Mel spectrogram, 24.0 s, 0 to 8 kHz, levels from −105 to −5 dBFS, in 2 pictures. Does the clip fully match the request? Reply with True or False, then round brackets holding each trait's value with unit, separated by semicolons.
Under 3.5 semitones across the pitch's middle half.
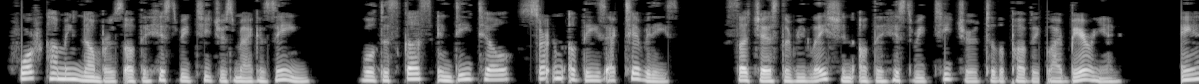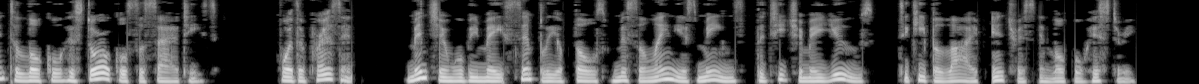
False (5.2 semitones)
